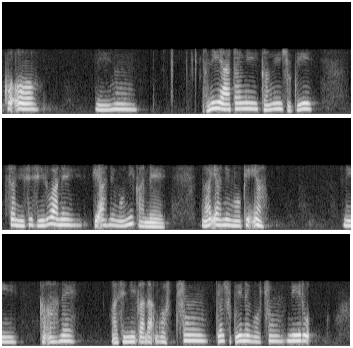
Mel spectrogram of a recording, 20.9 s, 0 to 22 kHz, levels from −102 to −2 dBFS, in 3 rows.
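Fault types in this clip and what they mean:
AMR narrowband mobile codec: The speech has passed through the 2G/3G mobile speech coder, which samples at 8 kHz and rebuilds the voice from a vocal-tract filter excited by a sparse set of pulses in each 5 ms subframe. Here nothing above about 3.8 kHz survives, so sibilants and air are gone, and the heavy damage gives a buzzy, synthetic, robotic timbre throughout, which fits the codec's lowest mode at around 4.75 kbps.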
